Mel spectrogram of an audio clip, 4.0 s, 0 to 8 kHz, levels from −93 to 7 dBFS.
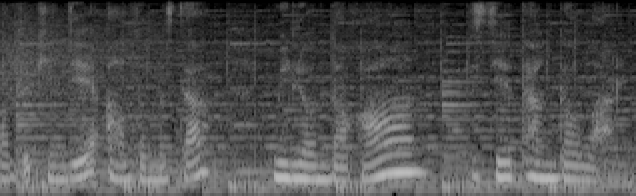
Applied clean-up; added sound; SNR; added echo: none; none; none; none.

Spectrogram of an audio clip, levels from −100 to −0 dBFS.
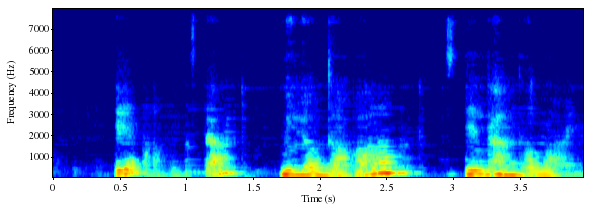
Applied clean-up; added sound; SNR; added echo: neural mask model DeepFilterNet 3.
